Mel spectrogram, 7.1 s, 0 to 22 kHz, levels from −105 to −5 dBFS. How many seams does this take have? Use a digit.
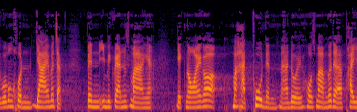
0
